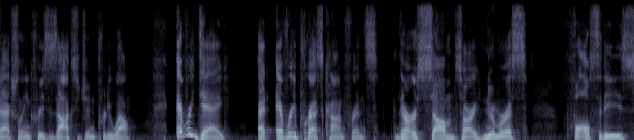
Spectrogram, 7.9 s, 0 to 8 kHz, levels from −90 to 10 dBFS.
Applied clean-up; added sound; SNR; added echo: none; none; none; none.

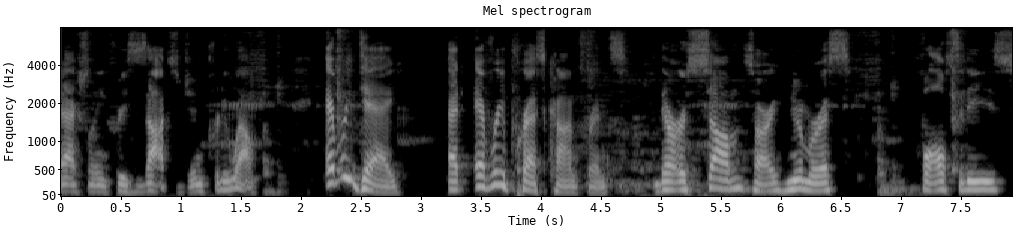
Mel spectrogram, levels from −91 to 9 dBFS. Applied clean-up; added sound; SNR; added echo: classical method Wiener filter.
